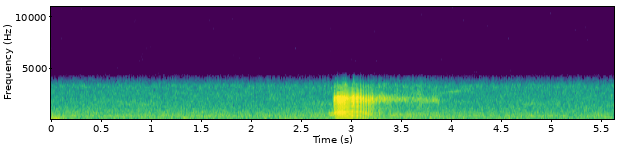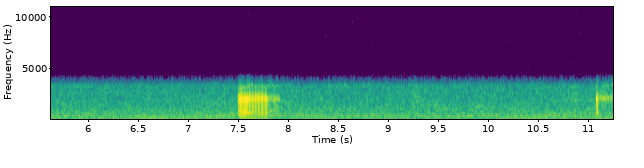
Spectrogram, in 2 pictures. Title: cat sleeping and snoring funny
